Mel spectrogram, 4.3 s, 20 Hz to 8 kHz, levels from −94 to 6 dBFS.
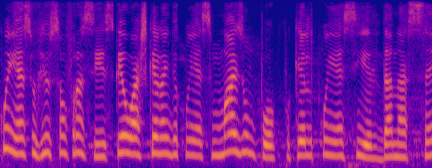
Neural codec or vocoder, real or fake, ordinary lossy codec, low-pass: codec, 16 kHz, 4 kbps, X-Codec, HuBERT features, trained on balanced general audio; fake; none; none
